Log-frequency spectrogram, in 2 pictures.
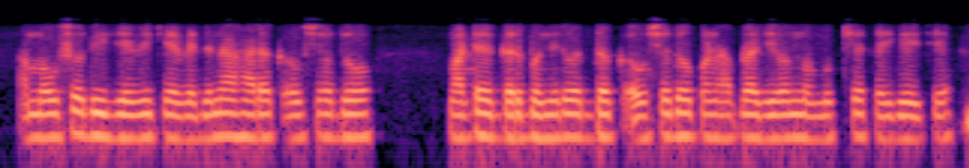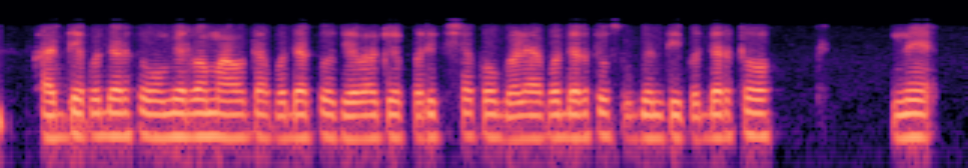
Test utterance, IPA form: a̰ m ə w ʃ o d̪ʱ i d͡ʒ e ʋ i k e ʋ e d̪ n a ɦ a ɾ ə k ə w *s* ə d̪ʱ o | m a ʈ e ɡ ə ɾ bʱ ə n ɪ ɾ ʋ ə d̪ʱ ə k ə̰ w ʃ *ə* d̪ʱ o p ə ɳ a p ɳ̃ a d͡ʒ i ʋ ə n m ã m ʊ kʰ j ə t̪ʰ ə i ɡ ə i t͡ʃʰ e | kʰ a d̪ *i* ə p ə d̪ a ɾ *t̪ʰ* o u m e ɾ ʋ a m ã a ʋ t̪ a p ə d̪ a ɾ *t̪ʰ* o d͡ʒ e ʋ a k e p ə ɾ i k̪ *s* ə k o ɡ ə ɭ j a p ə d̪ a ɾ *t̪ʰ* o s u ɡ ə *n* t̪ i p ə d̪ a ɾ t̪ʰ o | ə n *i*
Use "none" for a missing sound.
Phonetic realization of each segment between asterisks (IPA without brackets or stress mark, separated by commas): ʃ, ə, j, t̪ʰ, t̪ʰ, ʃ, t̪ʰ, n, e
